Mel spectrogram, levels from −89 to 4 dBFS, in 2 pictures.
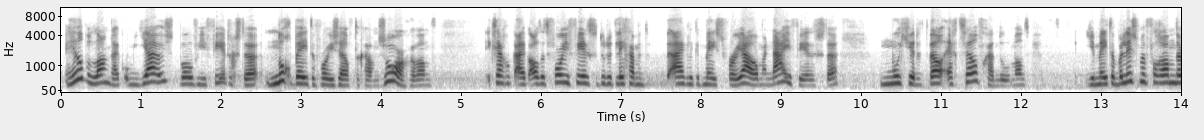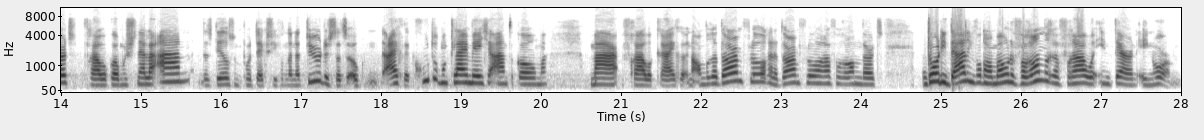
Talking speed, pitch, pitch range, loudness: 195 wpm, 230 Hz, 200-265 Hz, -24 LUFS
